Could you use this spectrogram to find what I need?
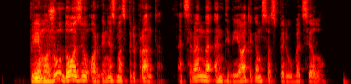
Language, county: Lithuanian, Vilnius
